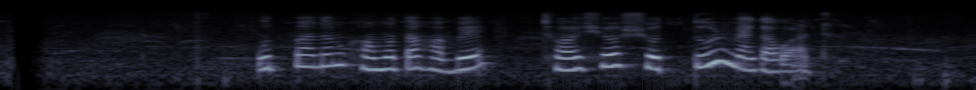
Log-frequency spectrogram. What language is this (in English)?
Bangla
